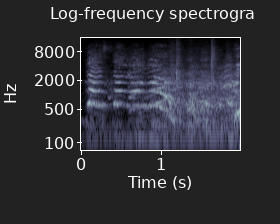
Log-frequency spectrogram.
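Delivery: yelps way up high with joy; a loser's high-pitched whoop of pure delight; ecstatic loser guy. Retold or imitated. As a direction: whoop like the luckiest loser alive.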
